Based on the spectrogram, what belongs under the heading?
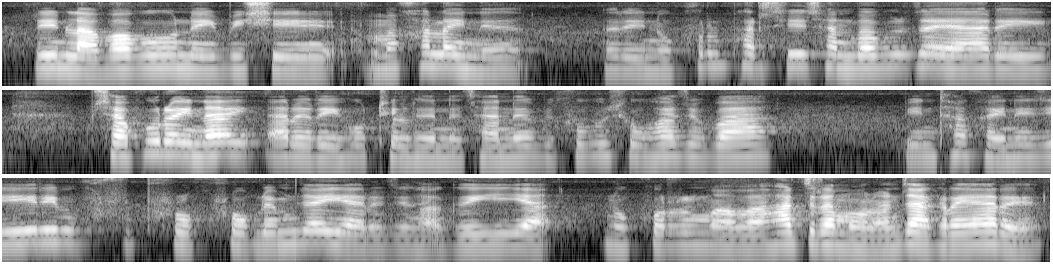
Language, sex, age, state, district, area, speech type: Bodo, female, 45-60, Assam, Kokrajhar, rural, spontaneous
